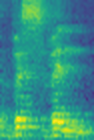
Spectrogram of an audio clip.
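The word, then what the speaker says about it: Visvin: you better today all right my name is vvin really how do you pronounce VV V V and then how to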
